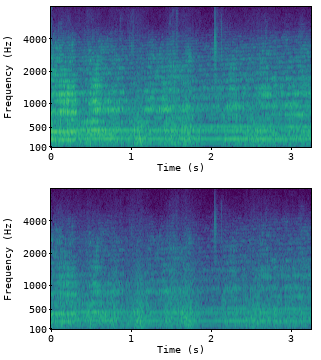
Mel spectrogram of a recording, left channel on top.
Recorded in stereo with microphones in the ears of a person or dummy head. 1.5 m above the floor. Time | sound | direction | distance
0.0 | an aircraft | 40° left (ahead or behind) | ?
